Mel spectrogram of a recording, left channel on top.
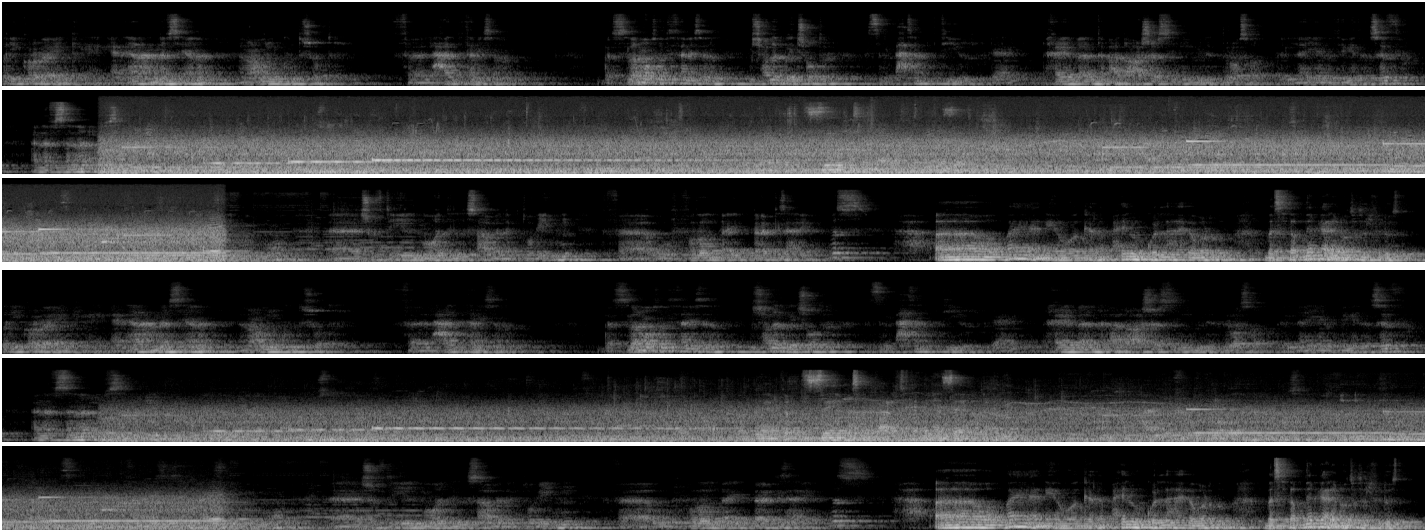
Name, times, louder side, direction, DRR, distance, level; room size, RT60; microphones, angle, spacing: voice 1, 0.0-3.4 3.9-5.1 6.0-19.0 19.6-21.4 22.5-22.9 25.6-37.2, equal, 45° left, 0 dB, 1.6 m, -34 dB
sound 1, 15.2-30.7, left 6 dB, 70° left, 0.3 m, -23 dB
Cheering / Applause / Crowd, 20.0-26.8, right 2 dB, 50° right, 1.2 m, -39 dB
voice 2, 21.6-24.3 27.6-28.2 37.4-42.4, right 1 dB, 25° right, 3 dB, 0.7 m, -24 dB
sound 2, 24.7-32.6, equal, 15° left, 0.5 m, -43 dB
6.9 x 5.6 x 4.4 m, 1.4 s
head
